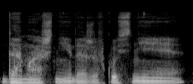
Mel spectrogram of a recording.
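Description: A man voicing a gloomy, worldly-wise storybook wolf who grumbles in a slow, colloquial, weary way. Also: extremely low pitch, flat delivery, darkish tone, breathy edge, no room sound, clean studio sound, pitched below the performer's own voice, heavily acted. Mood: gloomy, matter-of-fact.

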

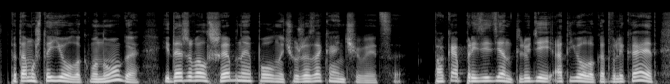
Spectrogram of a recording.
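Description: A woman's voice: deep voice, a little mellow, no room sound, clean studio sound, pitched above the performer's own voice. A man voicing an impatient young Snow Maiden from a storybook, scolding and hurrying her grandfather. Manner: bossy, scolding, hurried.

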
